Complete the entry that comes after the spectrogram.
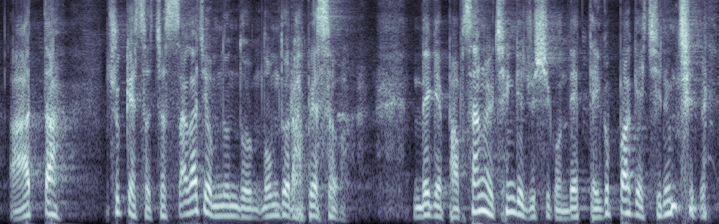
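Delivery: loud, hammed-up Jeolla dialect. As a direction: belt it out in thick Jeolla dialect. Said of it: "전라도 버전입니다".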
